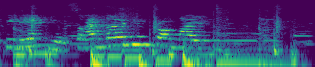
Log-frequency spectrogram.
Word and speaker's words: Pinocchio: It's Pinocchio. So I'm learning from my co-host, madam, how to pronounce Pinocchio. I thought it's Pinocchio.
